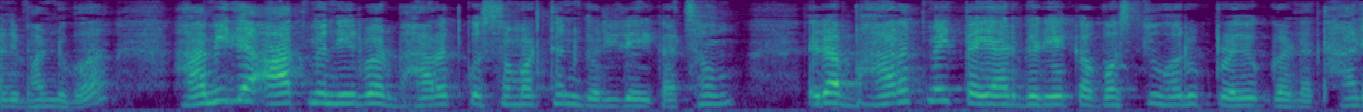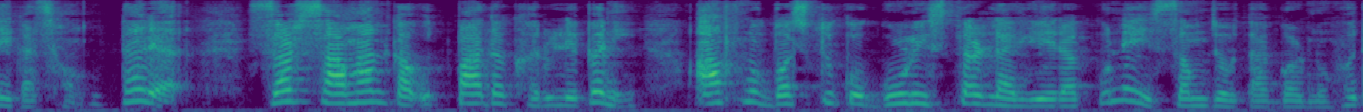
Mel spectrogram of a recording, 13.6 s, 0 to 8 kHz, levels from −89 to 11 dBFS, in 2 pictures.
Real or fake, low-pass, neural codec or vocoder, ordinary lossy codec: fake; none; codec, 16 kHz, 8 kbps, FreqCodec, smaller model; none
